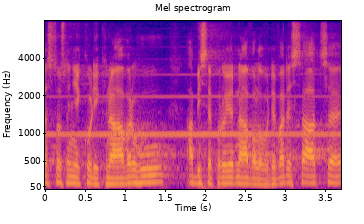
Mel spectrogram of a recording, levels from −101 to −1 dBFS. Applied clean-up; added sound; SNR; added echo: none; Wind instrument, woodwind instrument; 12 dB; none.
